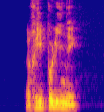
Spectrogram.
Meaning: 1. to paint (poorly) 2. to revamp (give a facelift to)
- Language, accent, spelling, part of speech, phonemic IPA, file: French, France, ripoliner, verb, /ʁi.pɔ.li.ne/, LL-Q150 (fra)-ripoliner.wav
